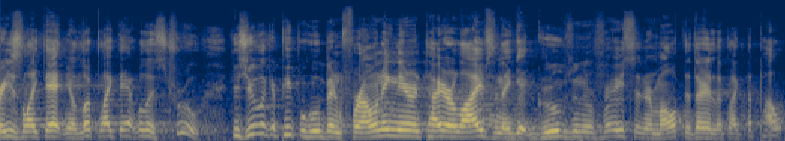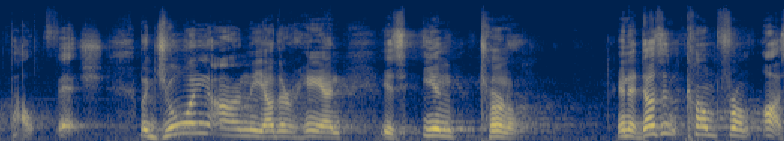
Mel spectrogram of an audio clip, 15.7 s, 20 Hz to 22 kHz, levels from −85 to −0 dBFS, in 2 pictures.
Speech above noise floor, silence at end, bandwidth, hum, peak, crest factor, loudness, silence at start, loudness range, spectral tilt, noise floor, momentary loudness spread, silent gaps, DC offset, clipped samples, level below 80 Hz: 33 dB; 0 s; 17.5 kHz; none; -8 dBFS; 18 dB; -26 LUFS; 0 s; 6 LU; -3.5 dB/octave; -59 dBFS; 13 LU; none; under 0.1%; under 0.1%; -62 dBFS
